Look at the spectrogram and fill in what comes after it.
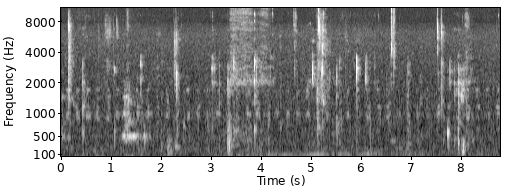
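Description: A person chewing a mouthful of banana: faint, irregular wet clicks and smacks of the mouth.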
